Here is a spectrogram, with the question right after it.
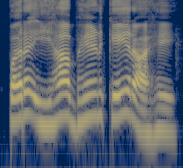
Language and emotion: Sindhi, neutral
